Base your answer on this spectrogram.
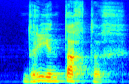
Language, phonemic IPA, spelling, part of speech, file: Dutch, /ˈdri.ənˌtɑx.təx/, drieëntachtig, numeral, Nl-drieëntachtig.ogg
- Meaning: eighty-three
